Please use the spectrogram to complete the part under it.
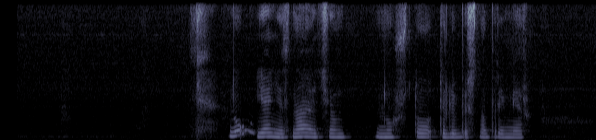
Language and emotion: Russian, neutral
